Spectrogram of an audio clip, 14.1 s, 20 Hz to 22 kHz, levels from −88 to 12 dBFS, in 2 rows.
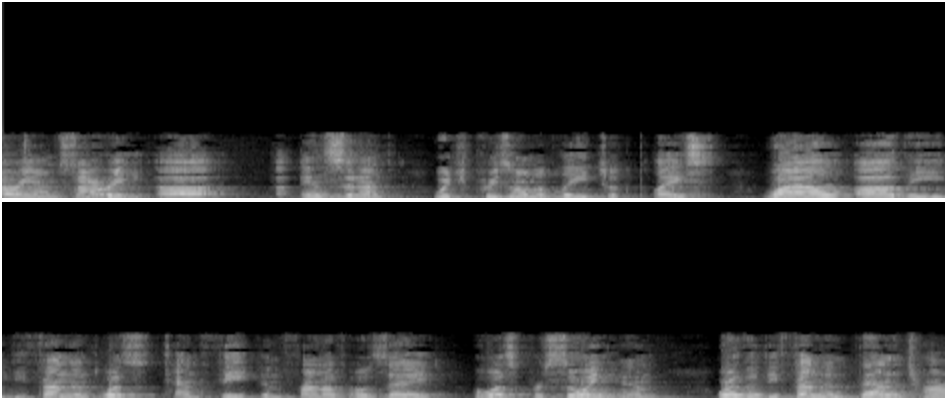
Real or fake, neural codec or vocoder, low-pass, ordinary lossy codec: real; none; 7.2 kHz; MP3, 48 kbps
